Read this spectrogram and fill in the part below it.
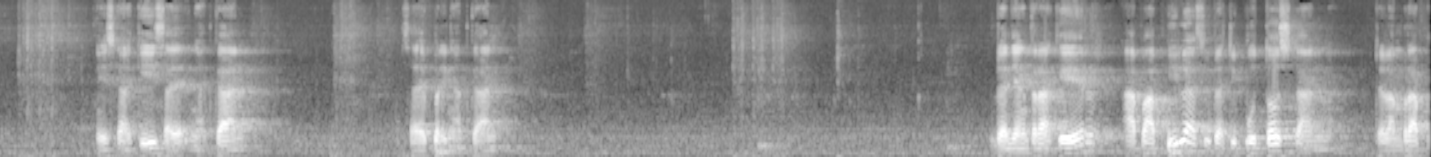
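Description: A middle-aged man speaks calmly and firmly into a microphone, with pauses.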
